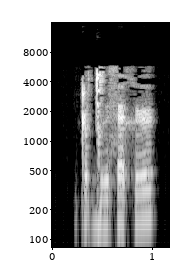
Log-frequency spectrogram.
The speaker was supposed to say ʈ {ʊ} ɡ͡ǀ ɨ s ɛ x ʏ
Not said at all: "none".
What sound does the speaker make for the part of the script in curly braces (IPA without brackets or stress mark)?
ʊ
